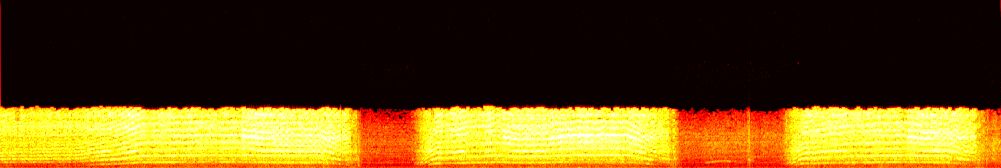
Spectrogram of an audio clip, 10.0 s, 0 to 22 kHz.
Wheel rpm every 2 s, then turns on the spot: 160, 150, 170, 60, 150.
none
